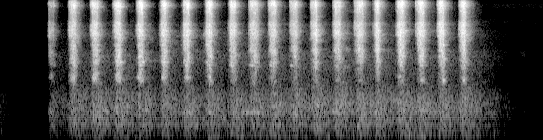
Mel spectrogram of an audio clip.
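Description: Steel wire brush scrubbing a brake caliper bracket in quick back-and-forth strokes, about three a second, each a short scratchy rasp. The scrubbing starts just under a second in and trails off near the end.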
